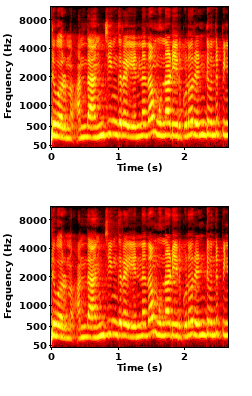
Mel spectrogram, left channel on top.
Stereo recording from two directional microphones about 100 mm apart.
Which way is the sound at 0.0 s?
20° left (ahead or behind).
